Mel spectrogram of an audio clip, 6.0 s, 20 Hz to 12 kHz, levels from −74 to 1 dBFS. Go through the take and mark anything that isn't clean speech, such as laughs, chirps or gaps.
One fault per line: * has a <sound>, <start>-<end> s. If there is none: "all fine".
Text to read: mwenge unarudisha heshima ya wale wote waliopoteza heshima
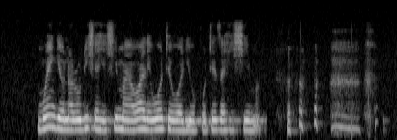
* has a laugh, 4.1-5.7 s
